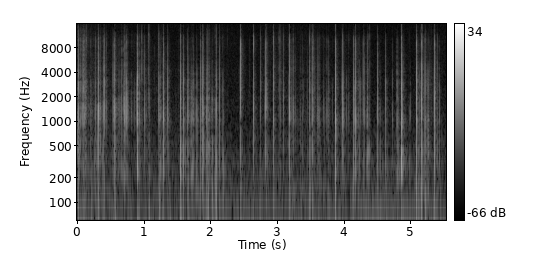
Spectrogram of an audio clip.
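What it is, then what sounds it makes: Vinyl wallet, crinkly surface. A red glossy croc-embossed vinyl wallet is held and flipped in the hands while long acrylic nails scratch and squeeze its textured surface. Quick, dry, crinkly crackles and clicks come in an irregular patter, bright and thin with almost no low end. Each snap dies away at once, giving a rain-like crackling texture.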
